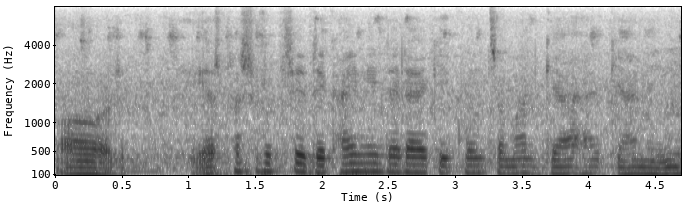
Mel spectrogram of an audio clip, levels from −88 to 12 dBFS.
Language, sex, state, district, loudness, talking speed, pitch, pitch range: Hindi, male, Bihar, Katihar, -17 LUFS, 215 wpm, 125 Hz, 115-140 Hz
